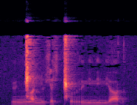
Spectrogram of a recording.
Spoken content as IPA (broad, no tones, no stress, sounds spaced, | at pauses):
y ŋ͡ǁ a ɲ y ç a ç ǁʰ ʊ r y mʲ e mʲ a mʲ a ɡ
